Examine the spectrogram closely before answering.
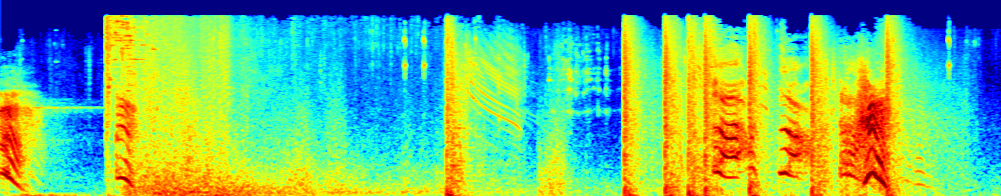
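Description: Gunshots crack and echo in bursts.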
